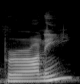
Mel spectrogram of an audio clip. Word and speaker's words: Bronnie: So Bronnie is like Bonnie with an R in it. Bronnie. And Ware as in like Bunnings Warehouse.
